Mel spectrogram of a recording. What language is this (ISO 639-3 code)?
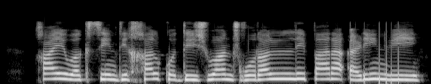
pus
